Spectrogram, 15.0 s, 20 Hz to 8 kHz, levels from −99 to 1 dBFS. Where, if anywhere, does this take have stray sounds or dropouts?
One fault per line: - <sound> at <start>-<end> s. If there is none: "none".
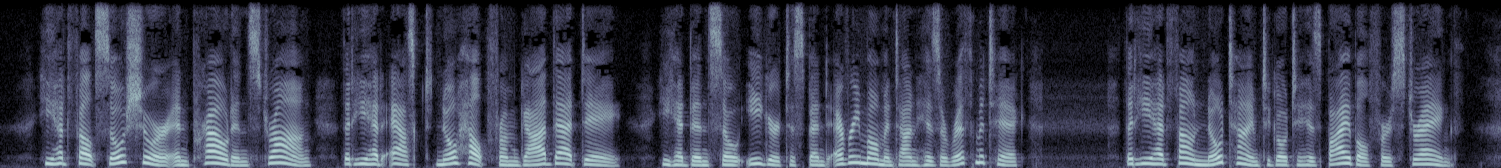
none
